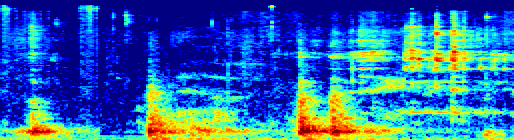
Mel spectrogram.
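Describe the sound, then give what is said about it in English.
Glasses clink together in a toast in a couple of quick knocks, leaving a faint bright ring, while voices murmur around them. “Cheers. Cheers. Cheers. Cheers.”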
